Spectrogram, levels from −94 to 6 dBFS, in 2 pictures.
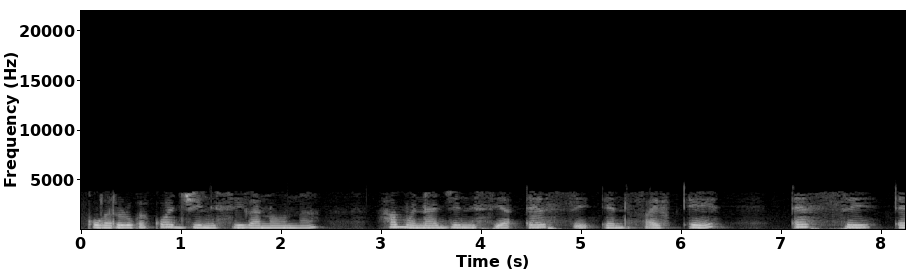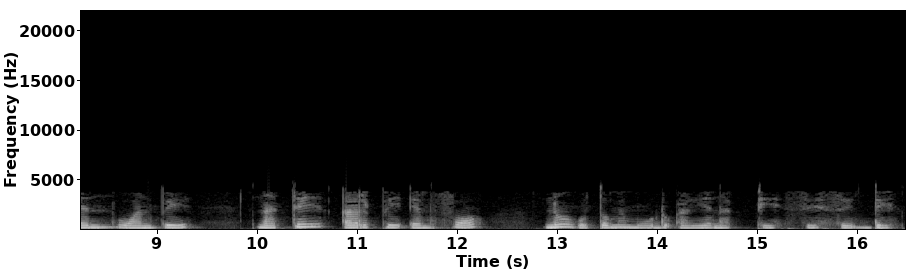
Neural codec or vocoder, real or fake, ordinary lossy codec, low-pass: none; real; AAC, 16 kbps; 10.8 kHz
